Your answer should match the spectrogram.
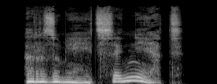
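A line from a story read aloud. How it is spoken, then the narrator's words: Strained furious female voice. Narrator (Russian): выдавила она голосом, звенящим от ярости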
